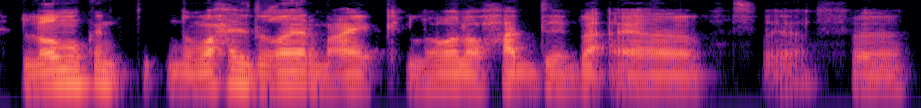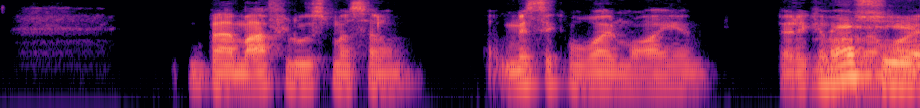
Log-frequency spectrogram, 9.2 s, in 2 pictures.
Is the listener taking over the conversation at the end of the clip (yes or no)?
yes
